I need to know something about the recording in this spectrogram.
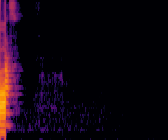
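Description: Dead silence: the tail of a man's speech cuts off sharply at the very start, and the audio drops out completely.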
